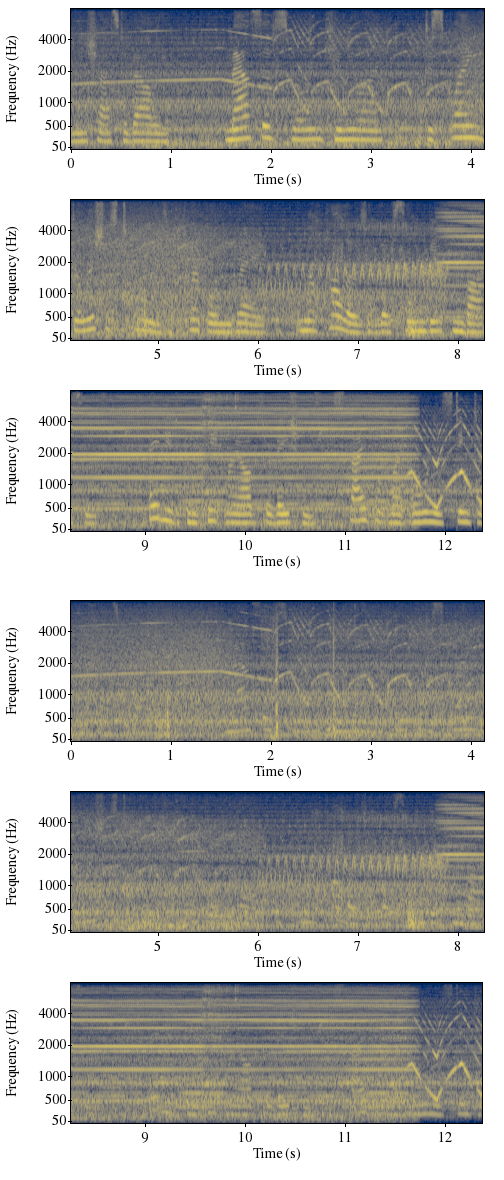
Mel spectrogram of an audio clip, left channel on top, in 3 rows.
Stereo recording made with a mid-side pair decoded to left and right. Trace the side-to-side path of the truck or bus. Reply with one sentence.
You can hear the truck or bus stay in one place.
